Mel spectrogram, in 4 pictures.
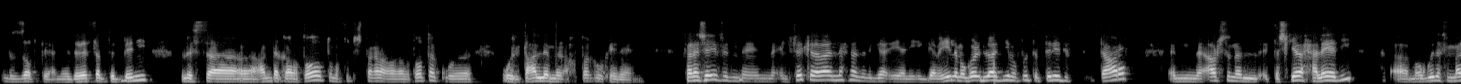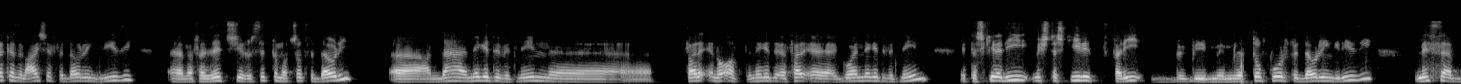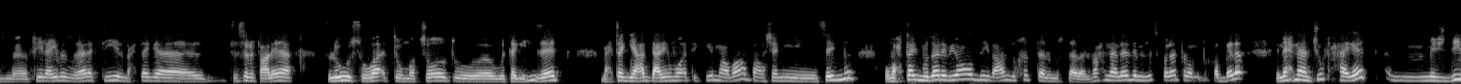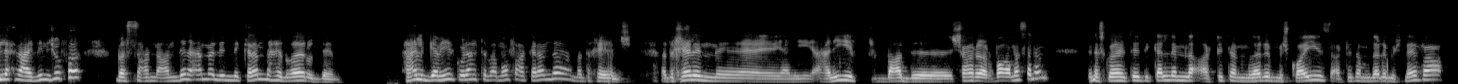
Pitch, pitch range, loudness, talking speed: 170 Hz, 145-195 Hz, -20 LUFS, 160 wpm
